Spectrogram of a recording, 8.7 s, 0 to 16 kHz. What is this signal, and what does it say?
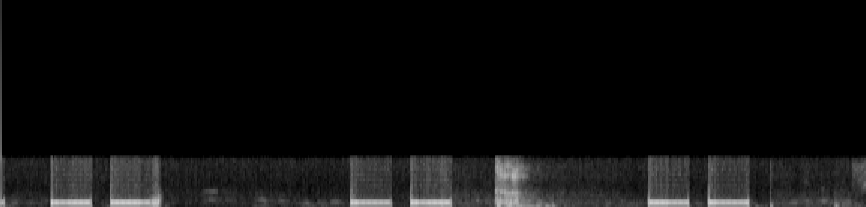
Ringback tone (UK), 400 + 450 Hz.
